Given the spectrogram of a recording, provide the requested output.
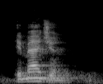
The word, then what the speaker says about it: imagine: at the pronunciation pronunciation imagine M im a im J J strong sound image I imag imagine imagine stress on the second syllable imagine imagine imagine imagine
